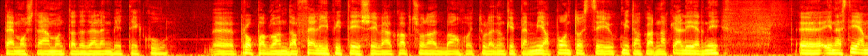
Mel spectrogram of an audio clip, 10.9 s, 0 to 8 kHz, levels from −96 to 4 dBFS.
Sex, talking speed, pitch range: male, 110 wpm, 90-110 Hz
